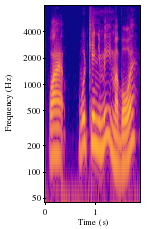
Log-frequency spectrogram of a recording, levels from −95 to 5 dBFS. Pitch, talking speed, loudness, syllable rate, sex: 180 Hz, 220 wpm, -17 LUFS, 5.0 syllables/s, male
